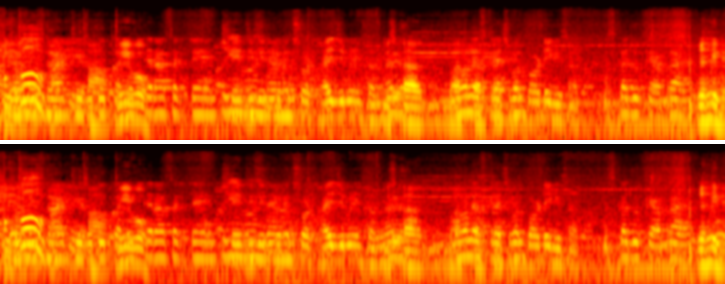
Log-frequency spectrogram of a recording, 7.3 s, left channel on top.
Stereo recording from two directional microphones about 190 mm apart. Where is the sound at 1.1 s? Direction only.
30° left (ahead or behind).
